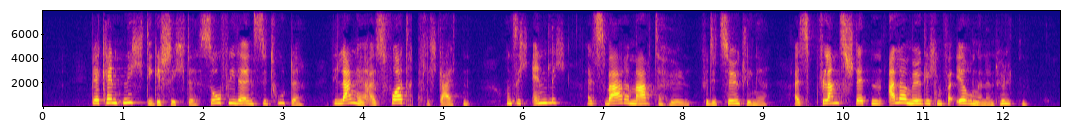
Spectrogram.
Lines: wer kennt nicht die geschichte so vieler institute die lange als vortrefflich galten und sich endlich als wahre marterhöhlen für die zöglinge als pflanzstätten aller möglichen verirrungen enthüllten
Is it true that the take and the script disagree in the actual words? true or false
false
